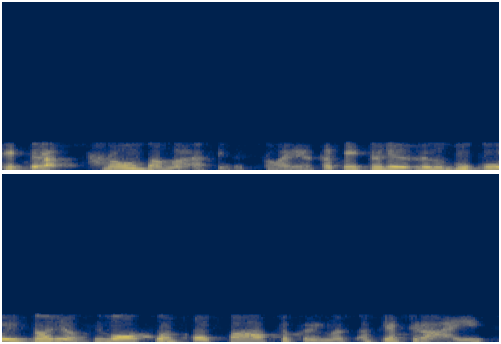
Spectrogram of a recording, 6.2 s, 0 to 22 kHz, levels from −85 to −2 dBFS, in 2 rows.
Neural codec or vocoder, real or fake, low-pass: codec, 24 kHz, 0.9 kbps, WavTokenizer, medium music audio release; fake; 3.6 kHz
